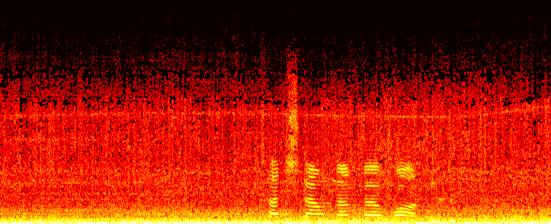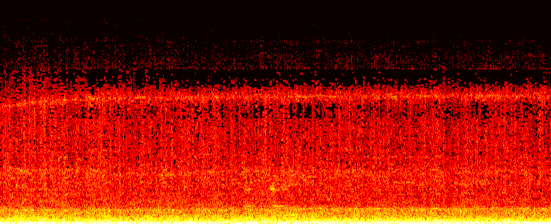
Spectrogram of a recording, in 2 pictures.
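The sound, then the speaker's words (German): Loud, steady engine roar of an aircraft coming in to land over green terrain, a dense continuous drone with little change in level throughout. “Und wir landen.”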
